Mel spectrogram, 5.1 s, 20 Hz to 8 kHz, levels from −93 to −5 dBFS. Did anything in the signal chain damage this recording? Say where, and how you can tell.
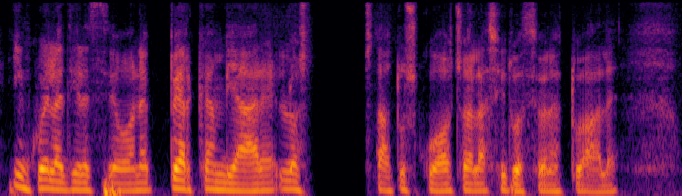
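Yes. A call audio freeze occurs from 2.28 to 2.76 s, between "direzione per cambiare lo" and "quo cioè la situazione". Packets were likely delayed on the network, emptying the jitter buffer. A brief fading tail becomes 0.37 s of silence. The audio then resumes intact, 0.46 s late.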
